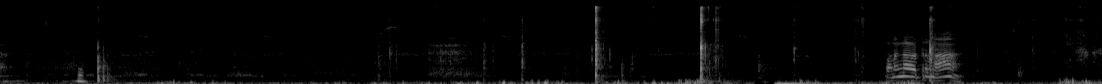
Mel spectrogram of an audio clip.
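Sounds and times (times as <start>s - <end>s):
bird chirps: 0.0s - 8.3s.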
